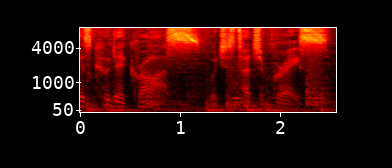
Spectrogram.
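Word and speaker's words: coup de grâce: supposed to be speaking French it is not pronounced coup de gras that is French for touch of fat Graw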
